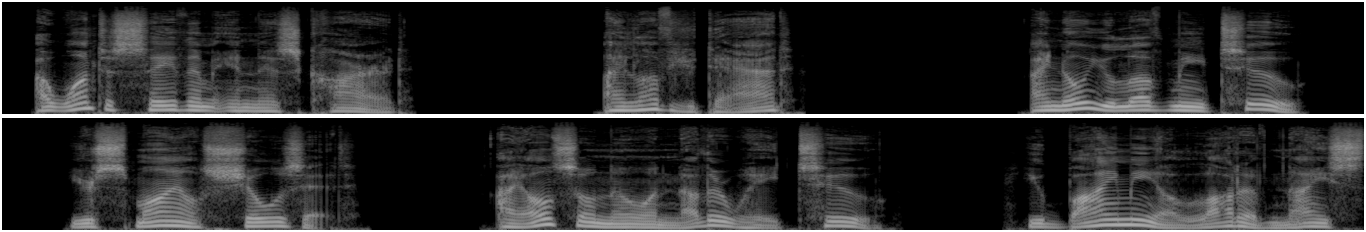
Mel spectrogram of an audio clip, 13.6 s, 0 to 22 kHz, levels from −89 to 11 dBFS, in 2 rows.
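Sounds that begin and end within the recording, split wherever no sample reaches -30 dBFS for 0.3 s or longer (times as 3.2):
3.01–3.9
5.15–6.45
7.17–8.38
9.3–11.13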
